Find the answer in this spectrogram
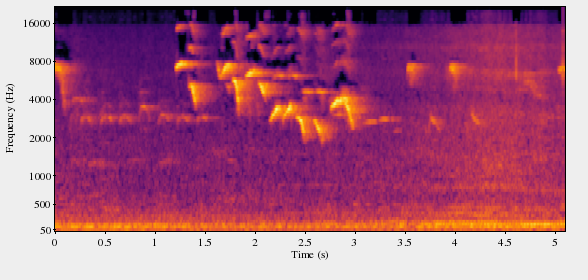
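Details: Sunda robin (tledekan gunung) singing while free, recorded on a phone: a fast cascade of high squeaky, sliding notes in the middle, with softer thin whistles around it and faint low noise.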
